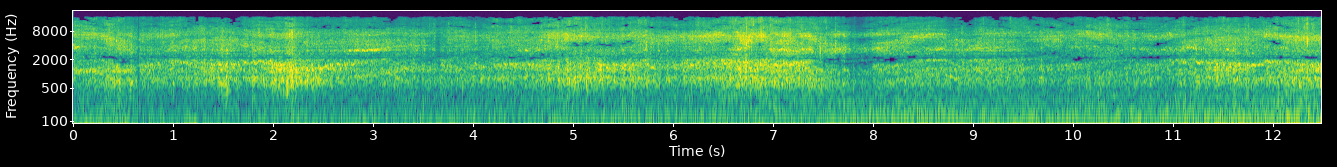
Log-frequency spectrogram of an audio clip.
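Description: Two 1/16-scale electric RC cars driving on rough asphalt: tyres hissing on the surface, with a motor whine rising and falling as they speed up and slow down. The sound swells and fades several times as they pass.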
